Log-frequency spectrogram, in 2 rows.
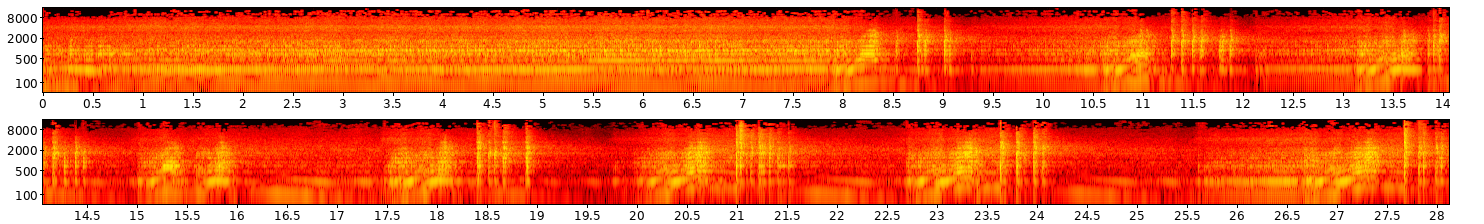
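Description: Mercedes-AMG A45's turbocharged 2.0-litre four-cylinder engine, heard at its exhaust tailpipes shortly after a cold start. It holds a steady raised idle, then from about eight seconds in it is blipped repeatedly, each rev rising in pitch and dropping back to idle.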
